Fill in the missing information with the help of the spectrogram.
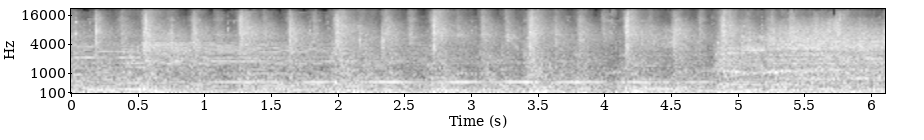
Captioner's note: footsteps; wind blowing hard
